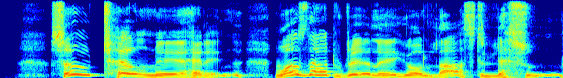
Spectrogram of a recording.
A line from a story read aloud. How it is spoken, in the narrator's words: she asked, her voice bubbling like a pan of thick gloop on a stove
